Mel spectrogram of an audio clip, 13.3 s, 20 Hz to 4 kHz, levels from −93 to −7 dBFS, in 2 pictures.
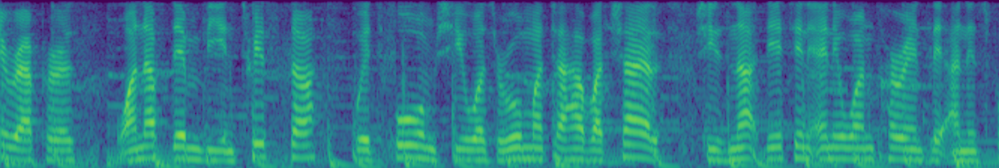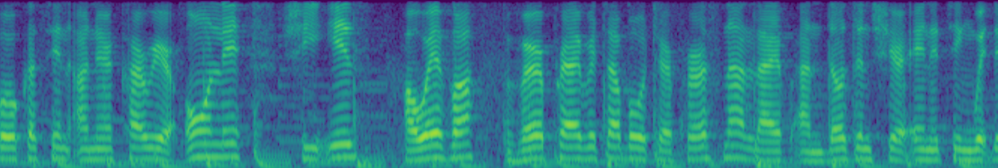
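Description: Comfort noise in place of the background appears at 0.56–0.71, 1.85–1.94, 2.54–2.63, 4.52–4.64, 9.23–9.35 and 9.89–10.01 s. Each gap lasts 90 to 150 ms. The real background gives way to a flat, featureless hiss. This is likely discontinuous transmission, with the receiver synthesising filler noise. The level mostly holds within about 2 dB, but dips about 4 dB at 9.23 s. Nothing sounds above 4 kHz.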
